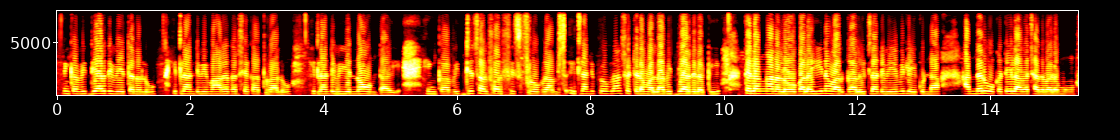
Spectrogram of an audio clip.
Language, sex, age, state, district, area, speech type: Telugu, female, 18-30, Telangana, Hyderabad, urban, spontaneous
